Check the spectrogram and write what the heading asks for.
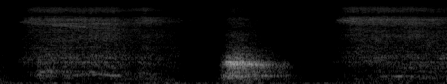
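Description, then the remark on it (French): A long, airy breath drawn in deeply to fill the belly fully, followed by a short, louder gust as it is released, then another steady breath begins, as a belly-breathing technique. Soft, hissy and unvoiced, with no talking. “Simplement, je prends à fond et je relâche.”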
